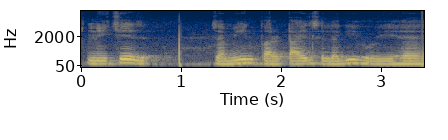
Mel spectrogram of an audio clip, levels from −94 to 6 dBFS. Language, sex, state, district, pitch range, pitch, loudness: Hindi, male, Jharkhand, Ranchi, 110-120 Hz, 115 Hz, -17 LUFS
